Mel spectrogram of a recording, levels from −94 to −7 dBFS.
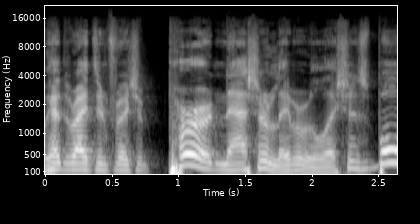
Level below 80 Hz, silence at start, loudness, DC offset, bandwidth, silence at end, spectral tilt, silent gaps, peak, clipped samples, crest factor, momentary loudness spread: -30 dBFS; 0 s; -20 LUFS; under 0.1%; 15 kHz; 0 s; -6.5 dB/octave; none; 0 dBFS; under 0.1%; 18 dB; 12 LU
